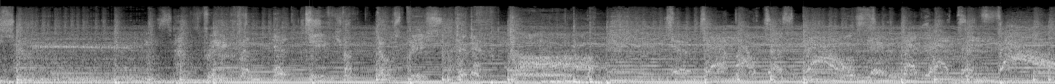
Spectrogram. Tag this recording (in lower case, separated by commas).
music, angry music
